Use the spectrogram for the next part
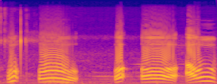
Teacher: பிறப்பது உதடுகளை குவித்து ஒலிப்பதால்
